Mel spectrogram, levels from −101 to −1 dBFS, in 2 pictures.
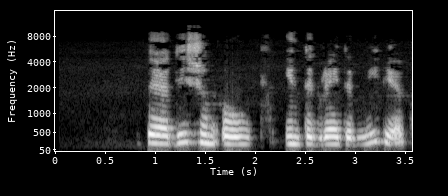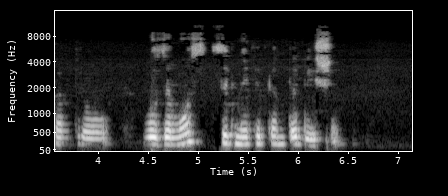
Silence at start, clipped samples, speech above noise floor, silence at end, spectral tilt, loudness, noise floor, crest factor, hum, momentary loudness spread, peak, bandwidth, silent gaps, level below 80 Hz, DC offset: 0.95 s; under 0.1%; 60 dB; 0.75 s; -5 dB/octave; -17 LUFS; -75 dBFS; 16 dB; none; 12 LU; -2 dBFS; 9 kHz; none; -66 dBFS; under 0.1%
